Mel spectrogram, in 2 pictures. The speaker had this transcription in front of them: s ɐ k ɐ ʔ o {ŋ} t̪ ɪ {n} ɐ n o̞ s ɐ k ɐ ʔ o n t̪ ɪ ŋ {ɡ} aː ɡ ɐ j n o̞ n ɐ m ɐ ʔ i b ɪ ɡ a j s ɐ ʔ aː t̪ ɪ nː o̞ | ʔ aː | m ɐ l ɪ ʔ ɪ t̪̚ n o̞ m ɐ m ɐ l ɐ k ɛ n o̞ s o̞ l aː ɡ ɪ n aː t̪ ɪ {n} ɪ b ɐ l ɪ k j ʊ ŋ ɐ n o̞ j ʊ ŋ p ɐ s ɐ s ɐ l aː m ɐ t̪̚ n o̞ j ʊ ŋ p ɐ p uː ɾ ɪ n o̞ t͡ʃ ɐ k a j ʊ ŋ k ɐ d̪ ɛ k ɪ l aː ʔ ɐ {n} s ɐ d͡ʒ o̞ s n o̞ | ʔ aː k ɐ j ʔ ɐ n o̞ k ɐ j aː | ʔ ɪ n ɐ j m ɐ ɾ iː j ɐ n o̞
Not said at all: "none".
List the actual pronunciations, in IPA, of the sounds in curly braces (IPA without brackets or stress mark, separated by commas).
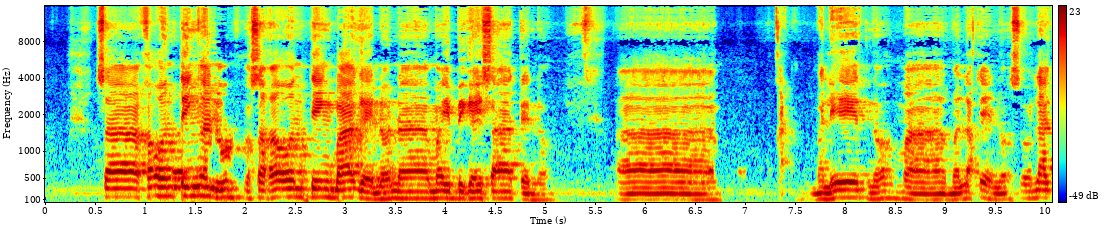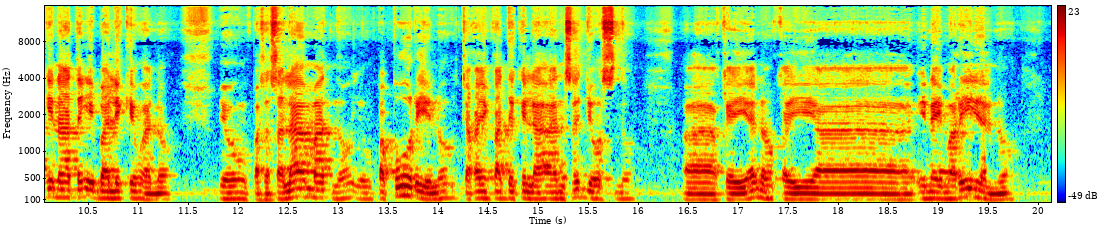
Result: n, ŋ, b, ŋ, n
